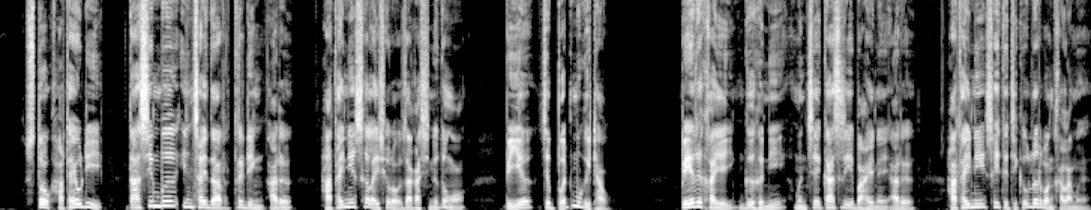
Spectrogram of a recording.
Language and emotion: Bodo, disgusted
